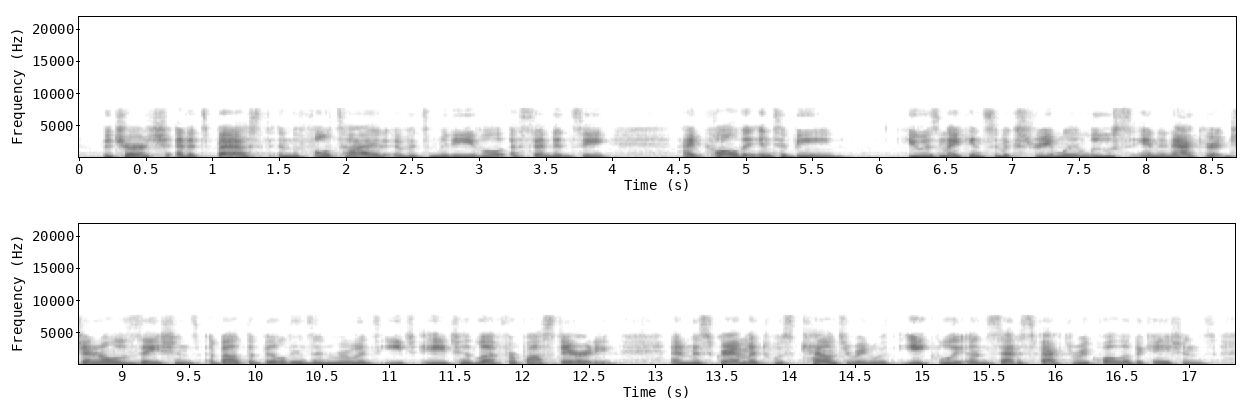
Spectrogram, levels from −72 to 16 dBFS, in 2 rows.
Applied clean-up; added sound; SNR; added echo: none; none; none; reverberation time 0.4 s.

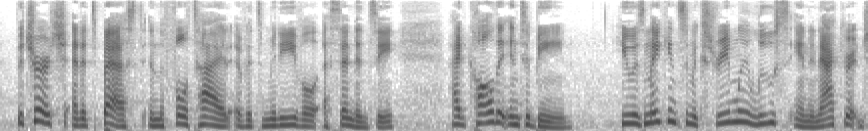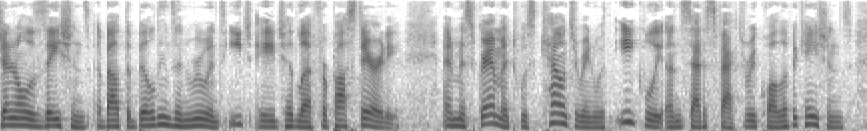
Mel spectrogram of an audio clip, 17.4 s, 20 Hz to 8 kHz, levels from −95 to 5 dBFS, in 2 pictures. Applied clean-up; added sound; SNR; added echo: none; none; none; none.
